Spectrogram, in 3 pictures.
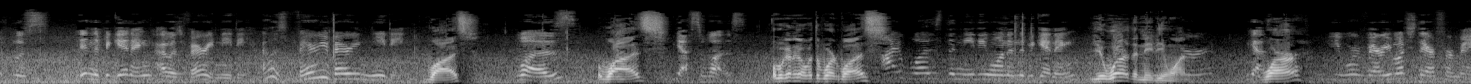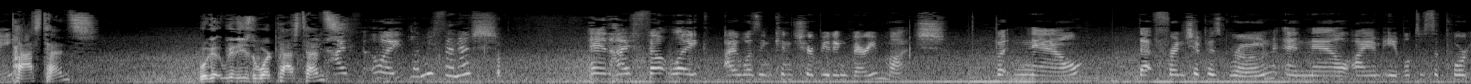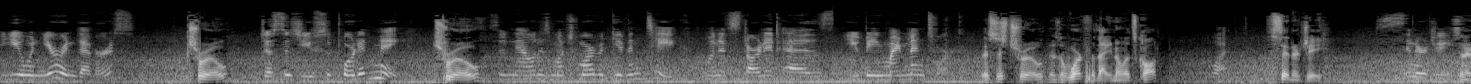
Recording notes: Friday Night Car Ride. Hang out in the backseat. Zoom down the New Jersey Turnpike.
